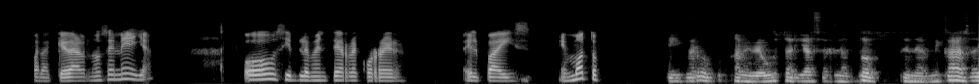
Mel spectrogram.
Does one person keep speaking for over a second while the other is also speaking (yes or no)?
no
